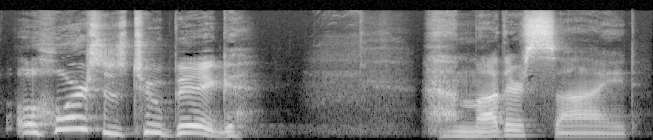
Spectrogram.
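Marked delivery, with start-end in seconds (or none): 0.1-1.8 yawning, much higher. A narrator reads the father's answer to the child's plea for a horse, yawning. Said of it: "Father yawned".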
